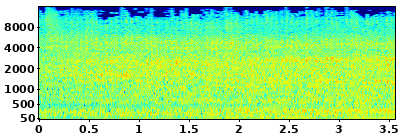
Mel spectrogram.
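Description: A locomotive engine hums and rumbles as it draws near.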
